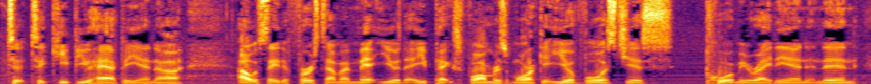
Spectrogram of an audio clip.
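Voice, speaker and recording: Male interview guest, extremely low voice, polite, earnest, conversational. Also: fairly even intonation, fairly quick, dark tone, soft background music. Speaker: police captain, interview guest. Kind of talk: casual radio interview. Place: radio studio.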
